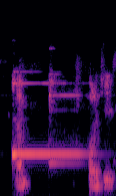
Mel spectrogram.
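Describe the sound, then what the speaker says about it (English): A doorbell chimes a clear two-tone ding-dong, indoors and close, with a sustained ringing tone, and someone speaks briefly over the start and end. "That's my doorbell."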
